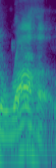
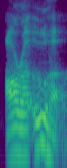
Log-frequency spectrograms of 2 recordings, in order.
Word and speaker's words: Araujo: Cause I thought it was Araujo. Like it's spelled like Araujo, which is like how all those names are said, but his was Araujo. And I was like, okay. And then and he had to like, and then he texted me like the phonetics of how to say it.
